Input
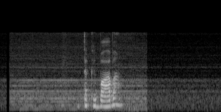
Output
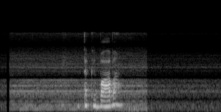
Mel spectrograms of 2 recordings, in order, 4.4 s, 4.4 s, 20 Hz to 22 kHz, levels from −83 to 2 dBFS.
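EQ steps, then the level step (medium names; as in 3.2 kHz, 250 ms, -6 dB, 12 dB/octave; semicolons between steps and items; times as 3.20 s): bass shelf 480 Hz +3 dB; static phaser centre 1.4 kHz, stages 6; +2.5 dB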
